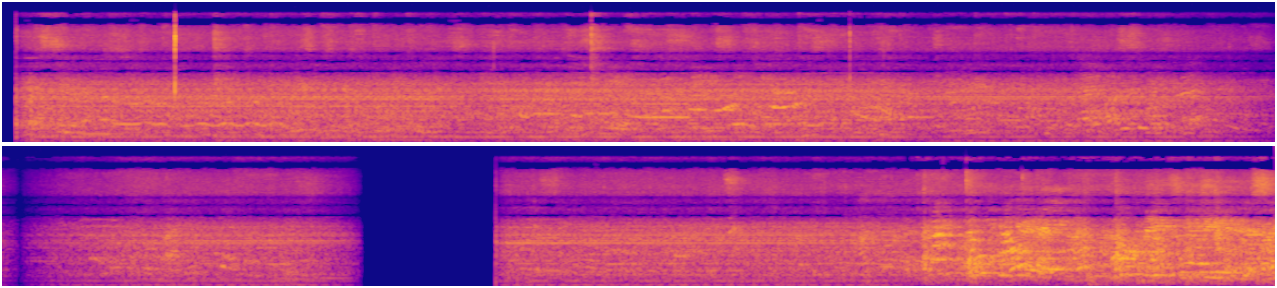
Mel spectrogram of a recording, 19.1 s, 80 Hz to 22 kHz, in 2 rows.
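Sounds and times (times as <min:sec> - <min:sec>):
chatter of many people: 0:00.1 - 0:12.2, 0:13.3 - 0:19.0.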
